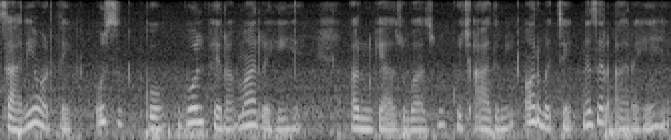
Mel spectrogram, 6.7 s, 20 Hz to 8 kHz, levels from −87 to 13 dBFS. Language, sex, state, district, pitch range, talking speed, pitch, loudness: Hindi, female, Delhi, New Delhi, 180-255 Hz, 180 wpm, 205 Hz, -17 LUFS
